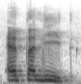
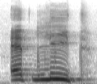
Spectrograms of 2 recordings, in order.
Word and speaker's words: athlete: The second word is most commonly that most of the people pronounce it athlete. It should be pronounced athlete. Athlete. There should be, we can say, double E, athlete.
